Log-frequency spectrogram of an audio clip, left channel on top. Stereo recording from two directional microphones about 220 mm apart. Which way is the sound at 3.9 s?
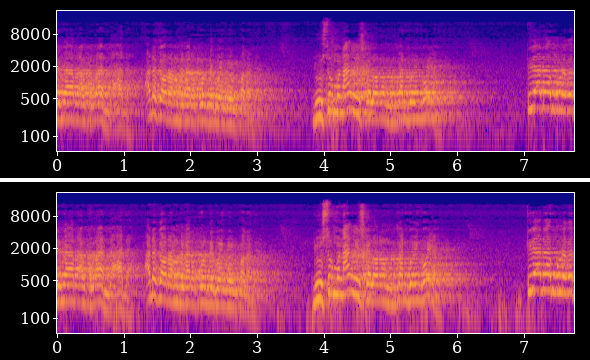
50° right (ahead or behind).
